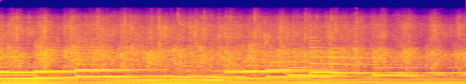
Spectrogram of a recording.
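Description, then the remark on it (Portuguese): A church audience applauds steadily with joy during a sermon, a dense patter of clapping, with sustained keyboard chords playing underneath throughout. “Quantos pode aplaudir? Faça com alegria.”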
